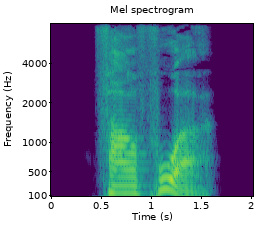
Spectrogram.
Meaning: singular imperative of vorfahren
- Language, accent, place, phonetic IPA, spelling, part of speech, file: German, Germany, Berlin, [ˌfaːɐ̯ ˈfoːɐ̯], fahr vor, verb, De-fahr vor.ogg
